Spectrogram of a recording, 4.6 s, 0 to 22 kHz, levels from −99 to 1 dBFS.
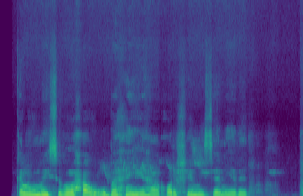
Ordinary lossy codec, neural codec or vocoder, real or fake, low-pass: none; vocoder, 44.1 kHz, 128 mel bands, Pupu-Vocoder; fake; none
